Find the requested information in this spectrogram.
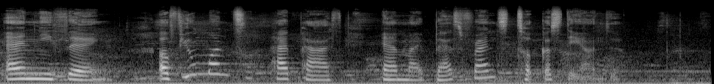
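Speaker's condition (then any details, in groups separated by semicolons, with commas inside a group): No condition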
